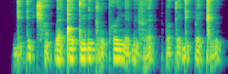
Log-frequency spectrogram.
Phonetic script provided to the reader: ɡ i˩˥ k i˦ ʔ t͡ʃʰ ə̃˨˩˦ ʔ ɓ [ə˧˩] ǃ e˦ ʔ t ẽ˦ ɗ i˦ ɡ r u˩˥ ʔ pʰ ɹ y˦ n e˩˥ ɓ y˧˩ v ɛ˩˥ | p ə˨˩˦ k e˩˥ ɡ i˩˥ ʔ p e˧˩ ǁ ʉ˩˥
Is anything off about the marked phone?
yes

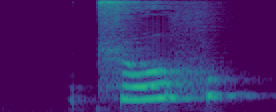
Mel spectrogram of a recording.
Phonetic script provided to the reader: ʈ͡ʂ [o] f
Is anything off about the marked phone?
no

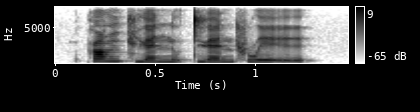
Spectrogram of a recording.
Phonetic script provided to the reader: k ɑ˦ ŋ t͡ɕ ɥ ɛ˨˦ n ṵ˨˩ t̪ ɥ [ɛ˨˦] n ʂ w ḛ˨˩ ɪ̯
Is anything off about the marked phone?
no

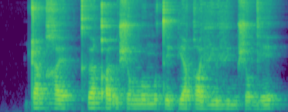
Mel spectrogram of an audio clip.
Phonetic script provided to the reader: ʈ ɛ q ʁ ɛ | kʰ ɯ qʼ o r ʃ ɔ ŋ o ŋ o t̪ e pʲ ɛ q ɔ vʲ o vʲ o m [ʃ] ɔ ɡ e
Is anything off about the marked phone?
no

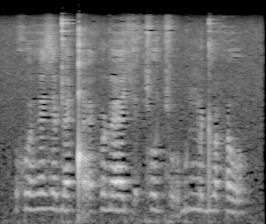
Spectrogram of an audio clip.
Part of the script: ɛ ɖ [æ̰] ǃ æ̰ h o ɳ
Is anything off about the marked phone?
yes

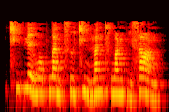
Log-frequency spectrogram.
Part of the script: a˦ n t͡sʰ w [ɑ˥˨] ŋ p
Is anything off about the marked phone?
yes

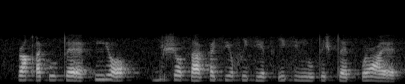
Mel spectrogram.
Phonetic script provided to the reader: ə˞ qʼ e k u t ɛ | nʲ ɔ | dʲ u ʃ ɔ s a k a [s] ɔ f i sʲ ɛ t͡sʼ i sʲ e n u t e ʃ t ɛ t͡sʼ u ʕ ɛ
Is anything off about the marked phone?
yes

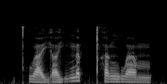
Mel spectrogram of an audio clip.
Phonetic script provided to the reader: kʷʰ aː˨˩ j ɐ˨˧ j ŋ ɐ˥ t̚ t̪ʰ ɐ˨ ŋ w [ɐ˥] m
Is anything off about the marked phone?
yes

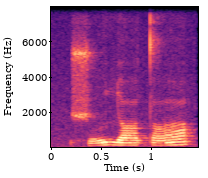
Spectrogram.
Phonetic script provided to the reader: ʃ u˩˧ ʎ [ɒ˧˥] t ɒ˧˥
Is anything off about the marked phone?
yes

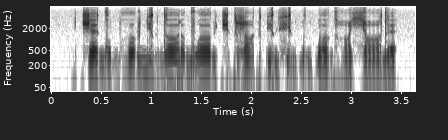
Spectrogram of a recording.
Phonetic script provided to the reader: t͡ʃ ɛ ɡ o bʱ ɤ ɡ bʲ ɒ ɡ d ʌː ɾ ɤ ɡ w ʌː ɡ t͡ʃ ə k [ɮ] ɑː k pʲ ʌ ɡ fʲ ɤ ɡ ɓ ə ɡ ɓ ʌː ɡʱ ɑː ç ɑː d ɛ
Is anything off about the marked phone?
no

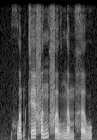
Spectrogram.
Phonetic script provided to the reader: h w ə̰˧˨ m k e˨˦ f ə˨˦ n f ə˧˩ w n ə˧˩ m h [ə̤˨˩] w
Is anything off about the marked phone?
yes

